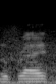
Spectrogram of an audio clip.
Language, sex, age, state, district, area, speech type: Assamese, male, 60+, Assam, Udalguri, rural, spontaneous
